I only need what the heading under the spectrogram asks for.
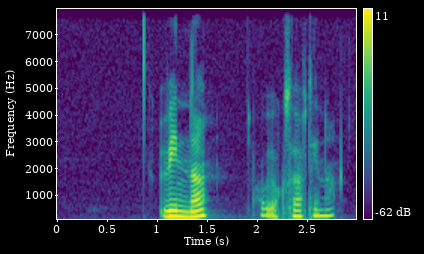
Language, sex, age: Swedish, female, 25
